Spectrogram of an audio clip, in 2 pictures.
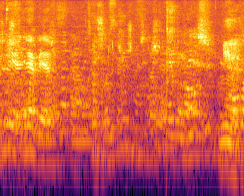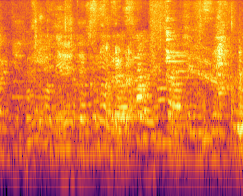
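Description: A man talks close by, in a lively way.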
